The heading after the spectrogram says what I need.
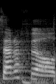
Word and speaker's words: Cetaphil: loving set of cetaphil i've heard it pronounced multiple ways i don't know anymore okay cetaphil that's how i pronounce it cetaphil rich hydrating cream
